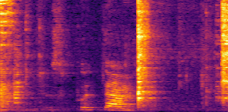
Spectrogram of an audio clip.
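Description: Non-fat beans being scooped out of a can into a bowl, with a few scraping clinks of a utensil against metal and a soft wet plop, close and fairly quiet.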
